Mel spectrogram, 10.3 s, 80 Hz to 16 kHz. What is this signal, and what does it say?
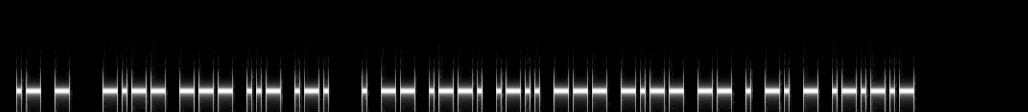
Morse code, heard as a keyed tone, about 25 wpm, 700 Hz. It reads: AT YOUR EMPLOYMENT.
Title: Sentences from Top 1500 Words 25wpm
